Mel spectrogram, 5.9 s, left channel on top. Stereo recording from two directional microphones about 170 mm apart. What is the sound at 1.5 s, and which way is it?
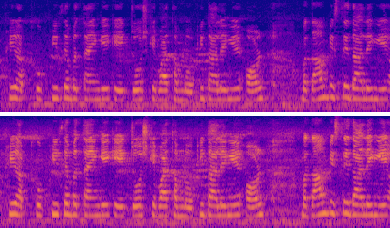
Speech, 35° left (ahead or behind).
